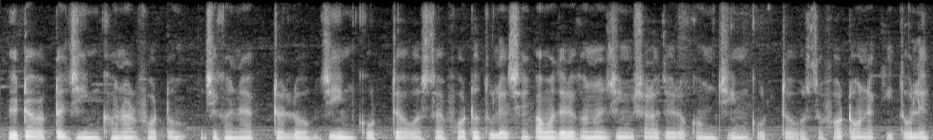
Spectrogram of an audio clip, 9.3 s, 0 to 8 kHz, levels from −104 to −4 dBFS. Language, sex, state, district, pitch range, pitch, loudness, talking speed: Bengali, male, West Bengal, Jalpaiguri, 85-95 Hz, 90 Hz, -20 LUFS, 150 wpm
